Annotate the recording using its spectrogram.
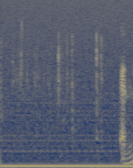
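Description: Computer keyboard being typed: a handful of light, scattered keystrokes over a steady low electrical hum.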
